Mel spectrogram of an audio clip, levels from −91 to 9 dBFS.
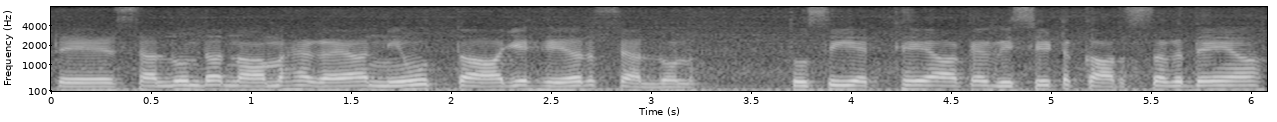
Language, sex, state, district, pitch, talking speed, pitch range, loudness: Punjabi, male, Punjab, Kapurthala, 140 Hz, 185 wpm, 130-145 Hz, -14 LUFS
